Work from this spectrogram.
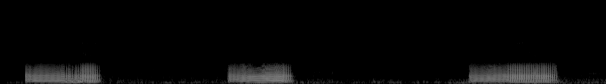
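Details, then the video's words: Dog snoring indoors: three drawn-out, harmonic, rasping breaths, each under a second long and coming roughly every two seconds, with quiet low rumbling in between. "share the snoring"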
